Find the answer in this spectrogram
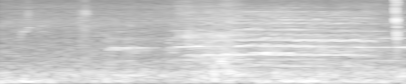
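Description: A faint animal call, pitched and about a second long, starting about a second in.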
